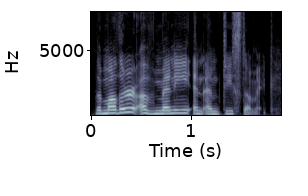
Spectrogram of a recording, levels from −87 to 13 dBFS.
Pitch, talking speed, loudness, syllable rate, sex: 230 Hz, 220 wpm, -17 LUFS, 6.7 syllables/s, female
